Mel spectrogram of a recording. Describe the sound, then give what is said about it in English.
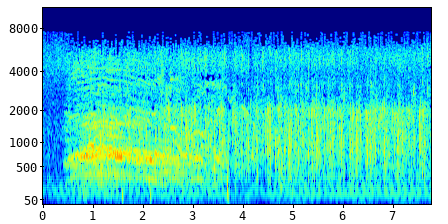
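A loud crowd cheers and shouts, with voices rising in excited yells over the first few seconds before settling into a steady, dense roar of many people. “I mean, uh, love and uh, cheering.”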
